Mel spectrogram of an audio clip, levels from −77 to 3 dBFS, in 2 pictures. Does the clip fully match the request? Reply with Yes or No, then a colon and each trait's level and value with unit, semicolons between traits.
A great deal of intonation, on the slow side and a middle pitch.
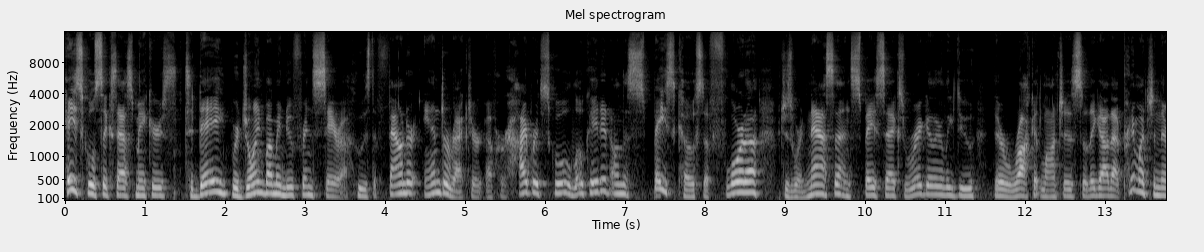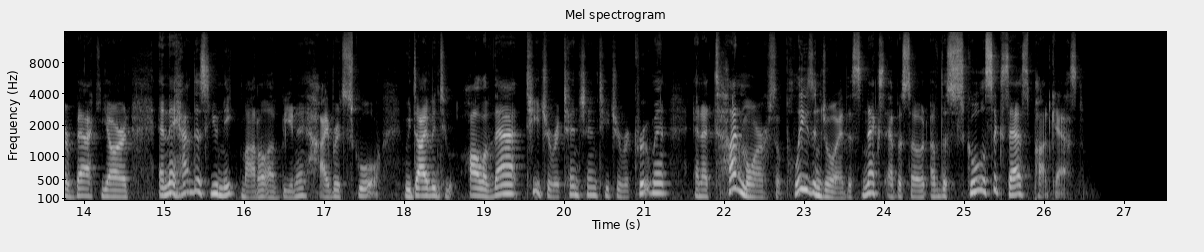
No: wide, 5.8 semitones; average, 185 wpm; medium, 165 Hz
